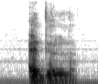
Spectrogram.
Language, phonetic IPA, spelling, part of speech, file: Polish, [ˈɛdɨl], edyl, noun, Pl-edyl.ogg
